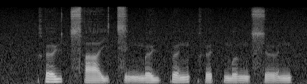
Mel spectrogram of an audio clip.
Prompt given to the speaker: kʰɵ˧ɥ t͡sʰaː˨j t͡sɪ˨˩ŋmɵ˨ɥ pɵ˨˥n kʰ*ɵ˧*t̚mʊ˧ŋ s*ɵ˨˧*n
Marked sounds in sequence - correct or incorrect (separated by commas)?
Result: correct, correct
